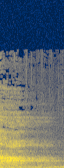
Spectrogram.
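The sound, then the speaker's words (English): A deep breath, heard as one long breathy exhale like a sigh. It is fairly loud at first and fades steadily over about a second, with no talking. “I want y'all to take a deep breath in and out.”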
